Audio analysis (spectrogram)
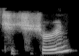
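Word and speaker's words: Chychrun: Chikrin. Thank you. Matt Jacob Dumba. Chikrin.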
